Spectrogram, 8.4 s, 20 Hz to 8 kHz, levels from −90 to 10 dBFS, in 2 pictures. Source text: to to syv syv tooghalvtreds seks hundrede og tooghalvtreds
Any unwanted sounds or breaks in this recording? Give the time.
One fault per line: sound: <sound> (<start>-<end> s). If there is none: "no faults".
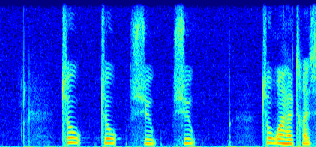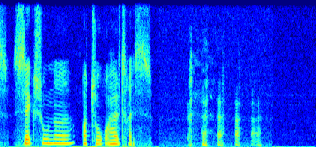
sound: laugh (6.7-7.7 s)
